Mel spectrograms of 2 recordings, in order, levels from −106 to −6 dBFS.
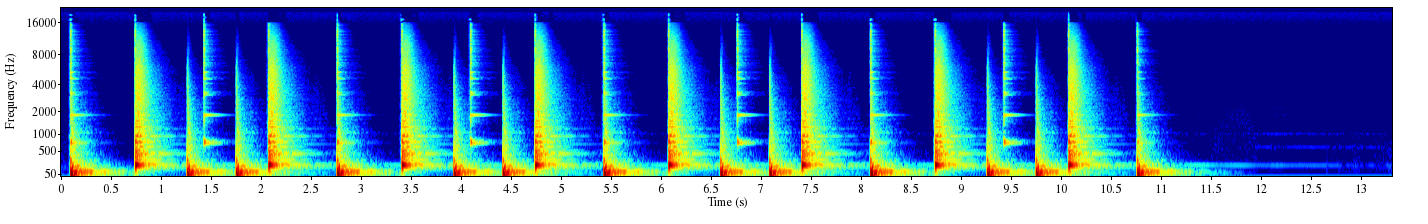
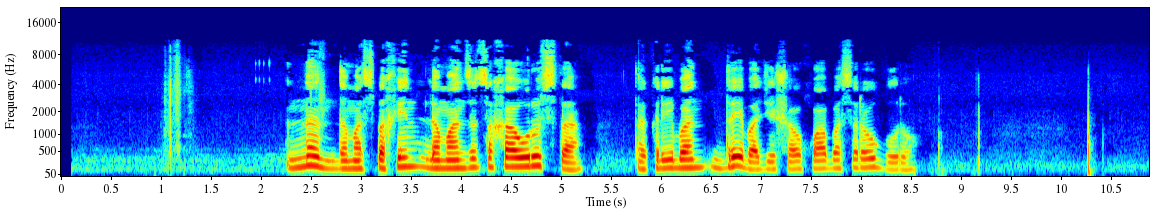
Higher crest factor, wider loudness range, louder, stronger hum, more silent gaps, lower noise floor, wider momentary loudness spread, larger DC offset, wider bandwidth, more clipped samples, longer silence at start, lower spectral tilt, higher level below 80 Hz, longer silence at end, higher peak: about the same, 22 dB vs 20 dB; second, 3 LU vs 9 LU; about the same, -23 LUFS vs -21 LUFS; neither; neither; first, -85 dBFS vs -66 dBFS; second, 13 LU vs 22 LU; neither; first, 16 kHz vs 10.5 kHz; neither; second, 0.1 s vs 1.15 s; about the same, -6.5 dB/octave vs -7 dB/octave; first, -26 dBFS vs -62 dBFS; first, 2.35 s vs 0.6 s; about the same, -2 dBFS vs -4 dBFS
